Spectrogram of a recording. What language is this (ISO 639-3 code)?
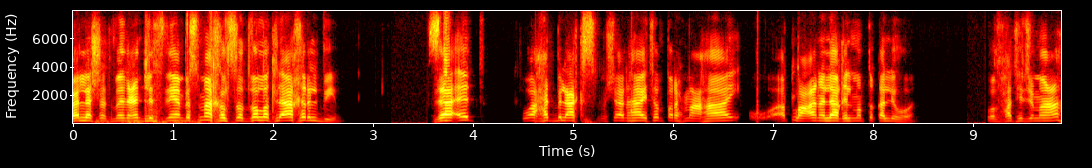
ara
